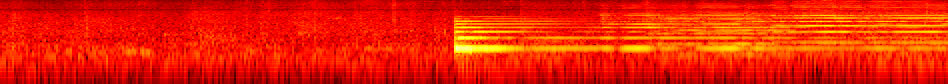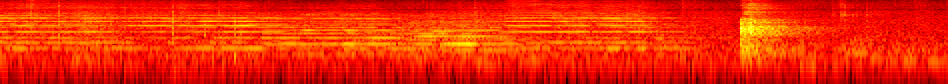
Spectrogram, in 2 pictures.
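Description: Violin being tuned: after a sudden loud start about three seconds in, open strings are bowed and held, two notes sounding together and changing every few seconds. A short sharp knock comes near the end.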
